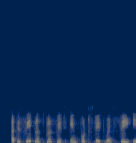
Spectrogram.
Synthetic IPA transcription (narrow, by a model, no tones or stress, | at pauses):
ət̪esiːpləspləsʋɪt͡ʃɪ̃npʊʈsʈeːʈmẽɳʈsiːʔɪ̃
